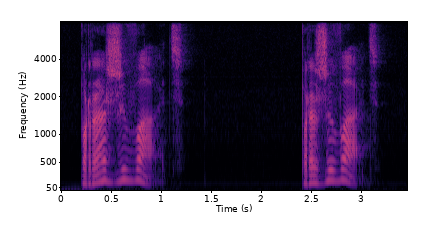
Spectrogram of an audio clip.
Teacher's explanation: The stress falls on the last syllable.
